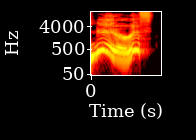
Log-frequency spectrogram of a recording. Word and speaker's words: NIIRYF: Anyways, Not If I Reboot You First, that podcast can be found on Twitter at N-I-I-R-Y-F pod. Those are the letters for Not If I Reboot You First. They're pronounced Nierif.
